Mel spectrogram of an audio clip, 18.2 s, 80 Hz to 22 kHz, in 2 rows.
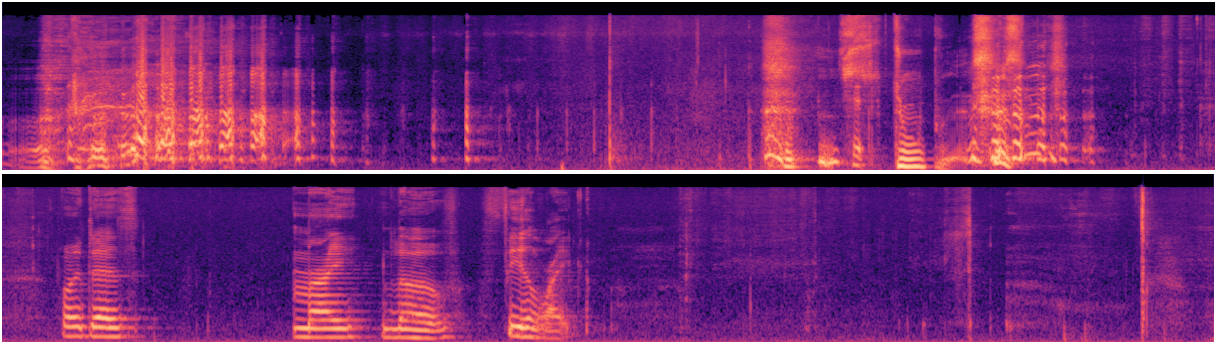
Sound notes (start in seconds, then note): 7.2 laughs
